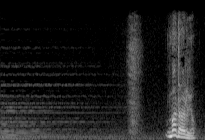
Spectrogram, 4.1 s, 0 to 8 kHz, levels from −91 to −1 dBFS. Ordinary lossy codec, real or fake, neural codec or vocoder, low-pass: none; real; none; 7.2 kHz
